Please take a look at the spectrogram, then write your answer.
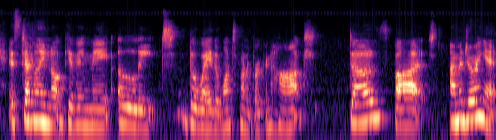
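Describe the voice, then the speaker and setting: A woman with an Australian accent speaks at a medium pitch. Her pace is moderate and her pitch varies in an ordinary way. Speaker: book vlogger. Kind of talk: casual vlog talk to camera. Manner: casual, filler-heavy.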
